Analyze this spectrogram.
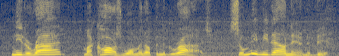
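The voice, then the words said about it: Unconvincing jazz voice. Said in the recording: “some random guy who does not know how to do a jazz voice”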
